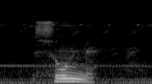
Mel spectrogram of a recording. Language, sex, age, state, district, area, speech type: Hindi, male, 30-45, Madhya Pradesh, Hoshangabad, rural, read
